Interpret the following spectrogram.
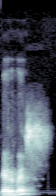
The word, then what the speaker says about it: Hermès: un temps réel seul on va toujours le prononcer jusqu'à la fin donc c'est hermès et parisse il y aura toujours en espagnol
